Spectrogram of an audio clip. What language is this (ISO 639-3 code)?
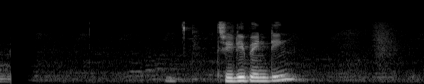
ben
